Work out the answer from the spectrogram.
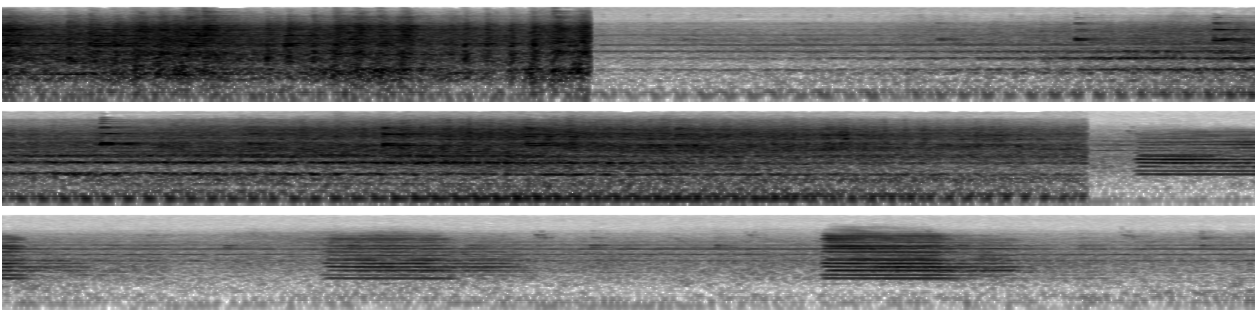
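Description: A train passing close with loud wheel and rail noise, cut off abruptly about four seconds in, then the rumble of another train building. In the second half a locomotive air horn sounds three separate blasts of about a second each, each a chord of several tones.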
